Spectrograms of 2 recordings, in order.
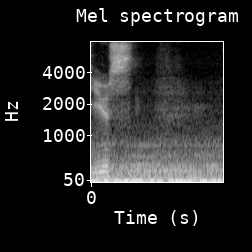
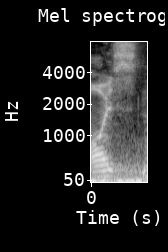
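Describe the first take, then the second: First: The first vowel sounds like 'yoo'. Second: The first vowel sounds like 'oy'. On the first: "and not" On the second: "E U is O E, so it's called"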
